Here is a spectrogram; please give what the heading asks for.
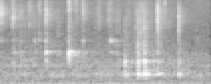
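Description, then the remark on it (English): Broth from cooked food is poured off into a container, trickling and splashing softly, a quiet, steady pour with faint dripping and a light clink of dishware, no one speaking. “I'm actually going to pour it in here first. I don't like my stuff super soggy.”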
